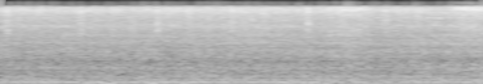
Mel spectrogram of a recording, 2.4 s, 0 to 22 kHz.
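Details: 1986 Ford Mustang LX Foxbody V8 idling after high-torque mini starter install, alternator confirmed at 14 volts: smooth deep burble holding steady idle, no misfire, ticking or whine; normal idle.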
